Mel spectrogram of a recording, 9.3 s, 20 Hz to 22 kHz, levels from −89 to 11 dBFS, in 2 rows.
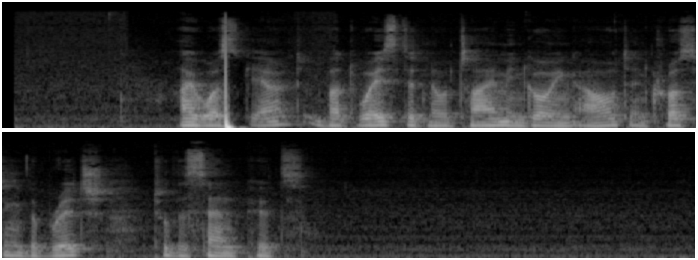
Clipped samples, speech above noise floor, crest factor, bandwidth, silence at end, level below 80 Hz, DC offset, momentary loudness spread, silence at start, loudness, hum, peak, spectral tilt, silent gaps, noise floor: under 0.1%; 32 dB; 26 dB; 15 kHz; 2.6 s; -30 dBFS; under 0.1%; 19 LU; 1.2 s; -27 LUFS; none; 0 dBFS; -6 dB/octave; none; -56 dBFS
